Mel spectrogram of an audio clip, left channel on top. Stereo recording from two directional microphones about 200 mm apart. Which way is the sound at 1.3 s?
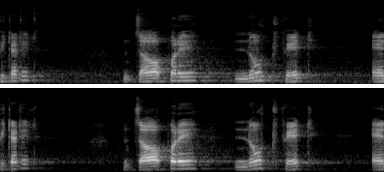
55° right (ahead or behind).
